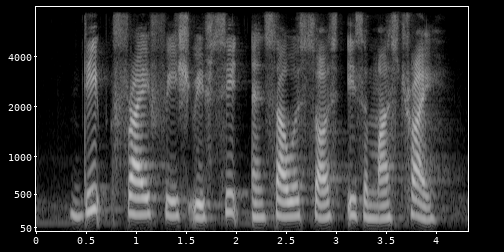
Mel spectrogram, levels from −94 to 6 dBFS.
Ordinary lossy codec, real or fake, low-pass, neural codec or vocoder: AAC, 48 kbps; real; 7.2 kHz; none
